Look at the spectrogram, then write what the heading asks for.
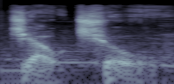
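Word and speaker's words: Jiaoqiu: Since you are so confident that the Cloud Knights will close the ports, Jiao Chou, that's how you say his name.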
